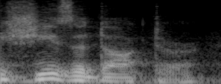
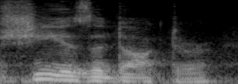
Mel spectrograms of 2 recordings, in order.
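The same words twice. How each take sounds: First: "she's" as one syllable; fluent short form "she's"; contracted. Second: "she is" said as two full words; full form "she is", no contraction; uncontracted. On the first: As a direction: merge "she is" into "she's" in "she's a doctor". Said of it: "Using contractions". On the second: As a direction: keep "she" and "is" separate in "she is a doctor". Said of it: "or instead of". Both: Shown as a demonstration.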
